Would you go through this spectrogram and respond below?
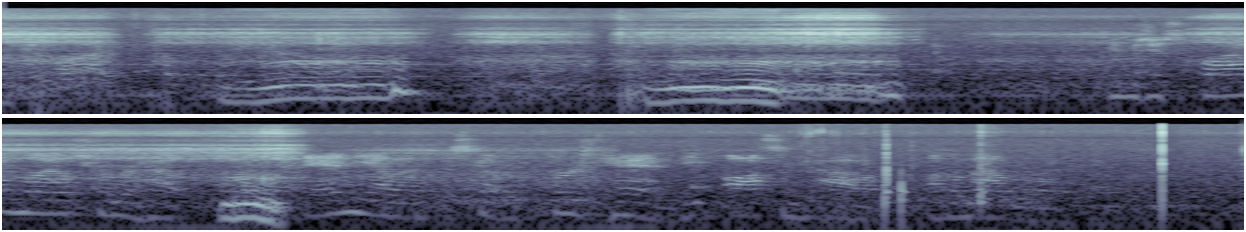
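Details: Loud, rough snores with a buzzing, honking quality, fading into softer snorts, with a few clicks in the room, from a snoring adult man (dad).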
